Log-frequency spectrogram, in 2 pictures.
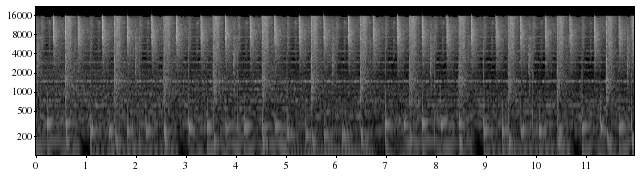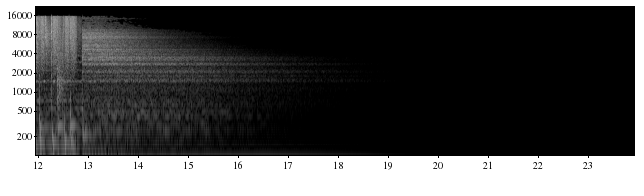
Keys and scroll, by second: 7.4-7.9 typing.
